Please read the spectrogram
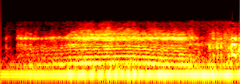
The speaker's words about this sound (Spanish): Escucha amenazantes gruñidos. Sabe que es acosada por un monstruo asesino.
